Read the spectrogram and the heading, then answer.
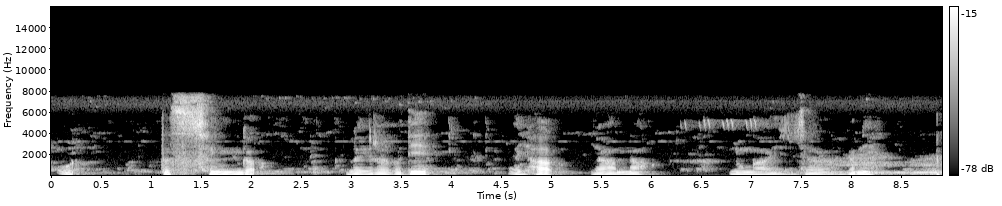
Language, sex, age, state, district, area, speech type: Manipuri, male, 60+, Manipur, Chandel, rural, read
